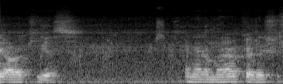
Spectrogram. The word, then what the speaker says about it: Arceus: Yeah, they go with Arceus now. It was originally Arceus, but that's how I remember it. In Britain, they say arse. That means ass.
